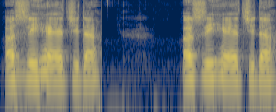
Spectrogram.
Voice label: "vsehicetv", Muscogee

